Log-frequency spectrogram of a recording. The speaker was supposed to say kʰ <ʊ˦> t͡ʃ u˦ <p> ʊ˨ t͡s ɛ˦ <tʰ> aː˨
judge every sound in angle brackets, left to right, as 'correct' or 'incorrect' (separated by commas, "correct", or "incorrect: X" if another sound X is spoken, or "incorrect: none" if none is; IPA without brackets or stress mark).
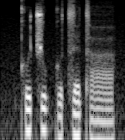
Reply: correct, incorrect: k, correct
